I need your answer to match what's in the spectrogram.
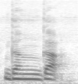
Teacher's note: आप पाएंगे जो बिंदु है, जो अनुस्वार है, उसकी आवाज हम नाक से निकाल रहे हैं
